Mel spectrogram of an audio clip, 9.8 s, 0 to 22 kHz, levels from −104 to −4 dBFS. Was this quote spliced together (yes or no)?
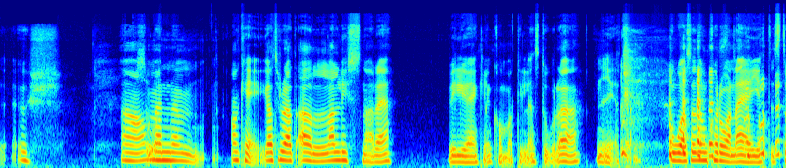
no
